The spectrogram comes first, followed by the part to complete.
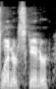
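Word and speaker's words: Lynyrd Skynyrd: sealed $ 36.99 for Mega Death this is Leonard skinnard pronounced Leonard skinnard that's new and sealed $ 36.99 for Leonard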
